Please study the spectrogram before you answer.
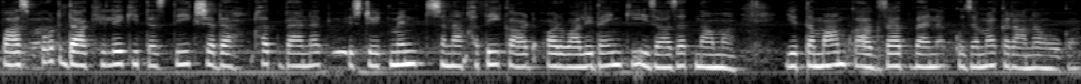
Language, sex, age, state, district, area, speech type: Urdu, female, 18-30, Bihar, Gaya, urban, spontaneous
